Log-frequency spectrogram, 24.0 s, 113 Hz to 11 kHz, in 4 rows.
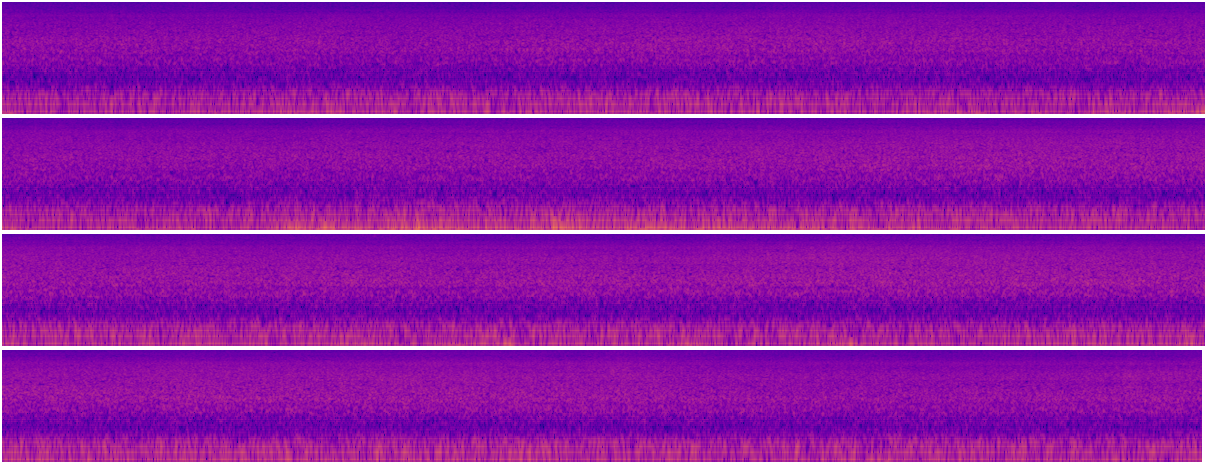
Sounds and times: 4.3s wind noise 21.2s

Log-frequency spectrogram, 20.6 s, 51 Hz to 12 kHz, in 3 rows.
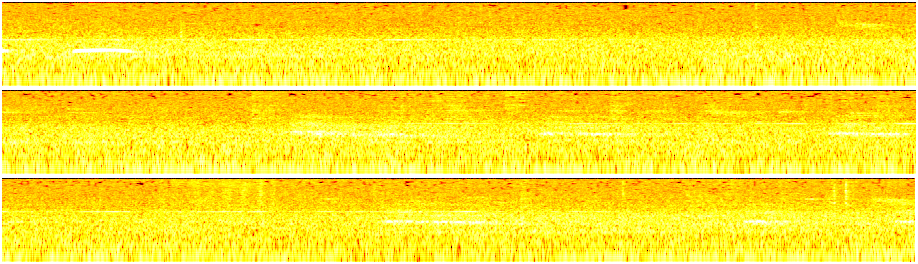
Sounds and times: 0.0s American Mourning Dove calling 2.0s
0.0s distant traffic 20.5s
0.0s light wind 20.5s
9.0s American Mourning Dove calling 20.5s

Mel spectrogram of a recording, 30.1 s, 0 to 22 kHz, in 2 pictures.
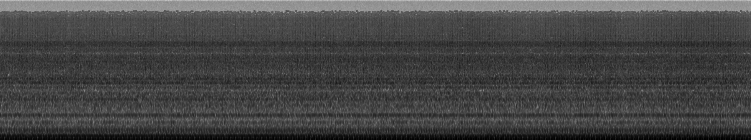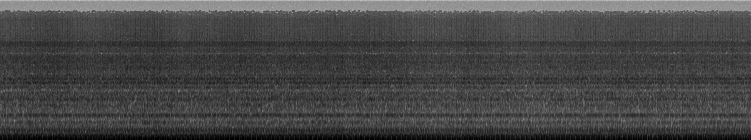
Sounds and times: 0.0s car exhaust while idling 30.0s

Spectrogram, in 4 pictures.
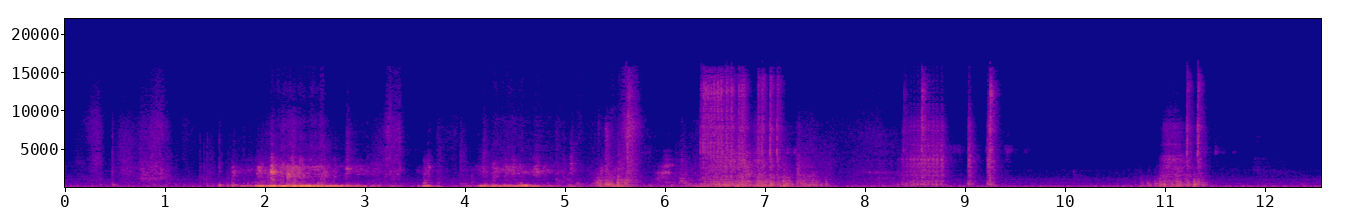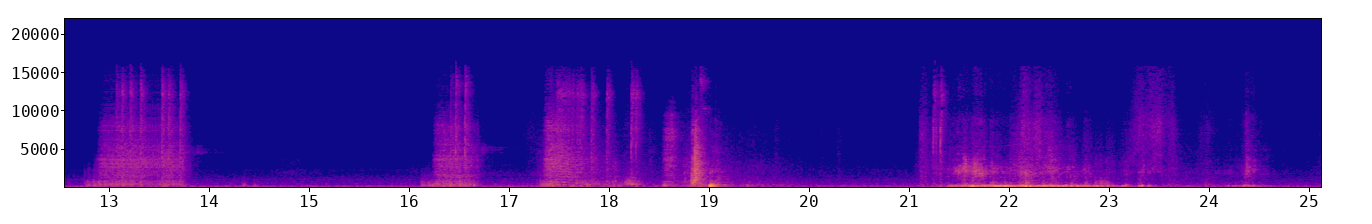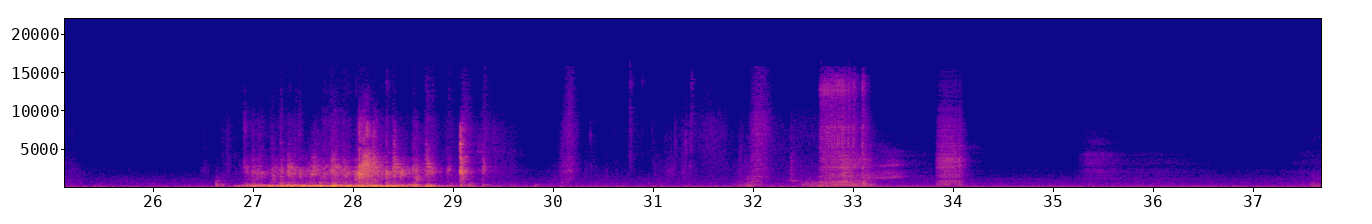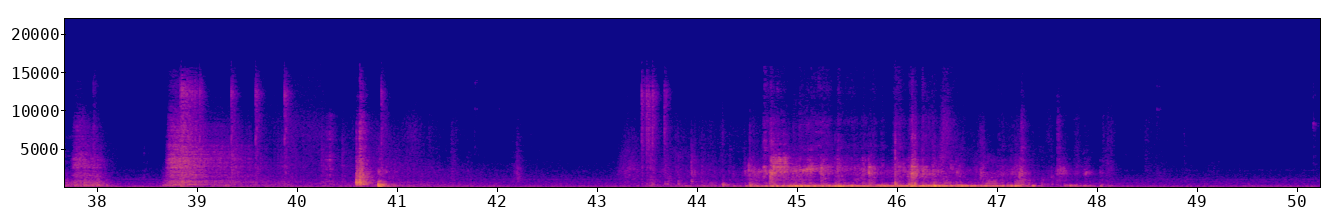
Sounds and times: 0.3s squeeky chair 7.7s
0.4s Rolling office chair on tiles 7.7s
10.8s squeeky chair 11.8s
12.8s squeeky chair 14.2s
16.1s squeeky chair 19.3s
17.3s Rolling office chair on tiles 19.4s
21.1s Rolling office chair on tiles 24.7s
21.1s squeeky chair 24.7s
26.6s Rolling office chair on tiles 30.4s
26.6s squeeky chair 30.3s
31.1s squeeky chair 34.3s
37.6s squeeky chair 41.4s
37.6s Rolling office chair on tiles 41.6s
43.2s Rolling office chair on tiles 48.2s
43.2s squeeky chair 48.2s

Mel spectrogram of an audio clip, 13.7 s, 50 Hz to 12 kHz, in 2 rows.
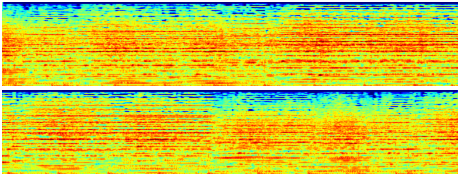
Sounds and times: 0.0s Orchestra 13.6s

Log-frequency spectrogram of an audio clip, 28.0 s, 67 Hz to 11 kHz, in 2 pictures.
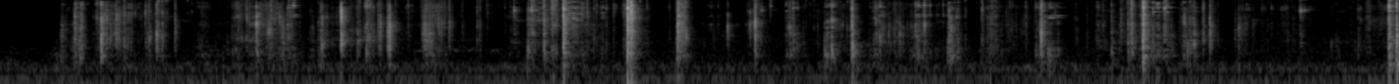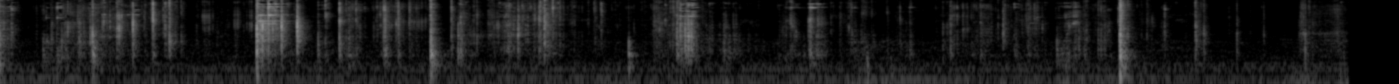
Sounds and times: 0.7s Walking on broken glass 15.8s
16.5s Walking on broken glass 27.4s

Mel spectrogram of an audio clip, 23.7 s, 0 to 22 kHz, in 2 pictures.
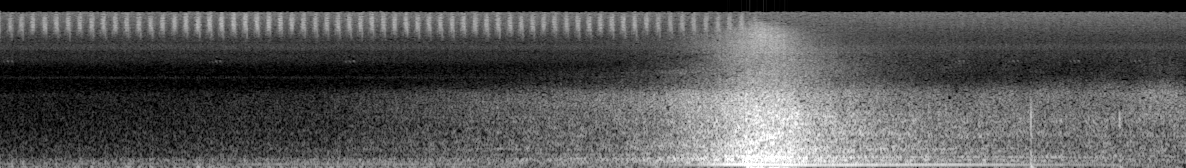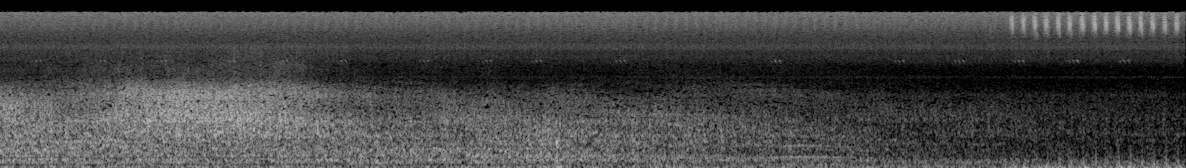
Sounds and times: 0.0s crickets 23.7s
2.2s car driving by 22.1s

